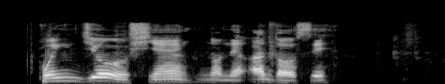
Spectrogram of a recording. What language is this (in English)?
Mbo (Cameroon)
